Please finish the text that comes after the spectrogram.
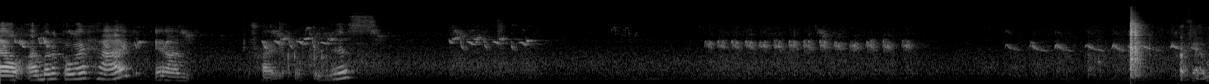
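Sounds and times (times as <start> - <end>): small songbird singing: 0.0 - 9.3, 9.9 - 12.0.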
